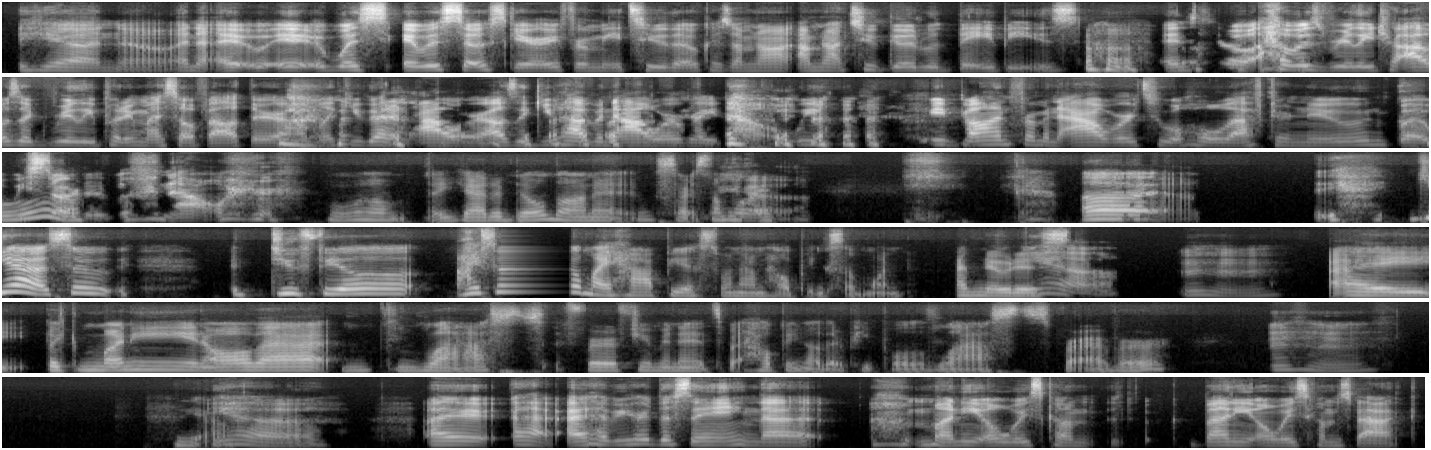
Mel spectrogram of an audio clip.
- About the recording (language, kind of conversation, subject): English, unstructured, When have you felt happiest while helping someone else?
- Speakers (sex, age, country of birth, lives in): female, 20-24, Dominican Republic, United States; female, 50-54, United States, United States
- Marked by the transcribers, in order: static; distorted speech; laughing while speaking: "I"; chuckle; other background noise; laugh; laughing while speaking: "with an hour"; laughing while speaking: "that"; chuckle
